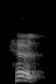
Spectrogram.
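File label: "hertz", Malay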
